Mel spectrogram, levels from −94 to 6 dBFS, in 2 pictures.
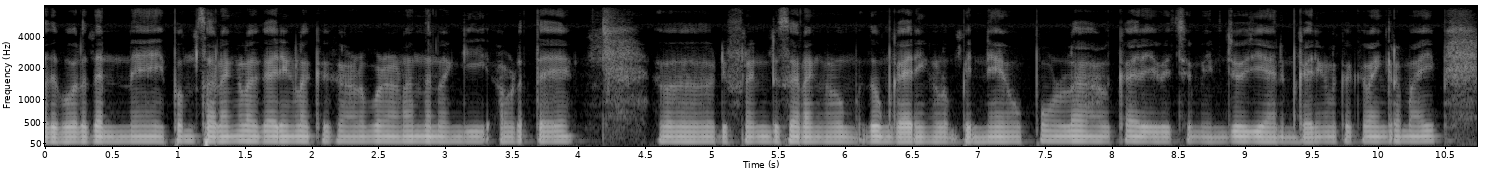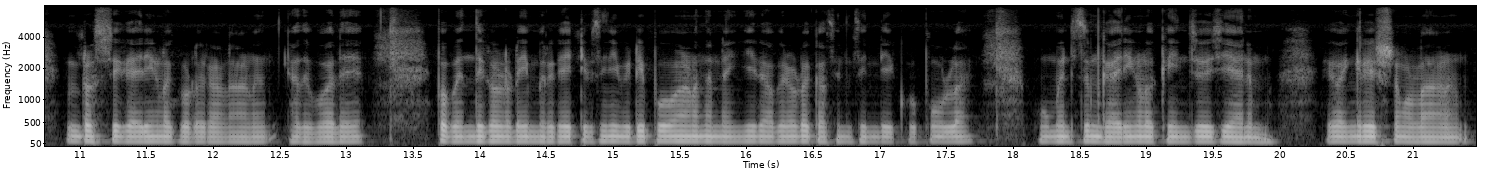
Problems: background sounds at intervals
